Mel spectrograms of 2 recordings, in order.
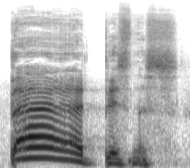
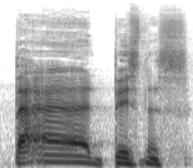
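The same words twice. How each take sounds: First: Much higher and louder, pompous; emphatic repeat. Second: Higher grumbling inspector voice; pompous inspector. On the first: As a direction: hammer the phrase home grandly. Inspector repeats phrase, louder. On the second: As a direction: mutter it with self-importance. Inspector repeats phrase. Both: Acted.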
